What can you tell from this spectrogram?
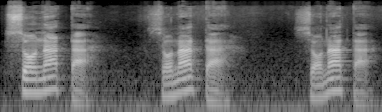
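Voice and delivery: "Sonata" with three even pure vowels; Spanish pure vowels. Shown as a demonstration. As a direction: model "Sonata" for students to repeat. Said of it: "each vowel is its own pure sound".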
